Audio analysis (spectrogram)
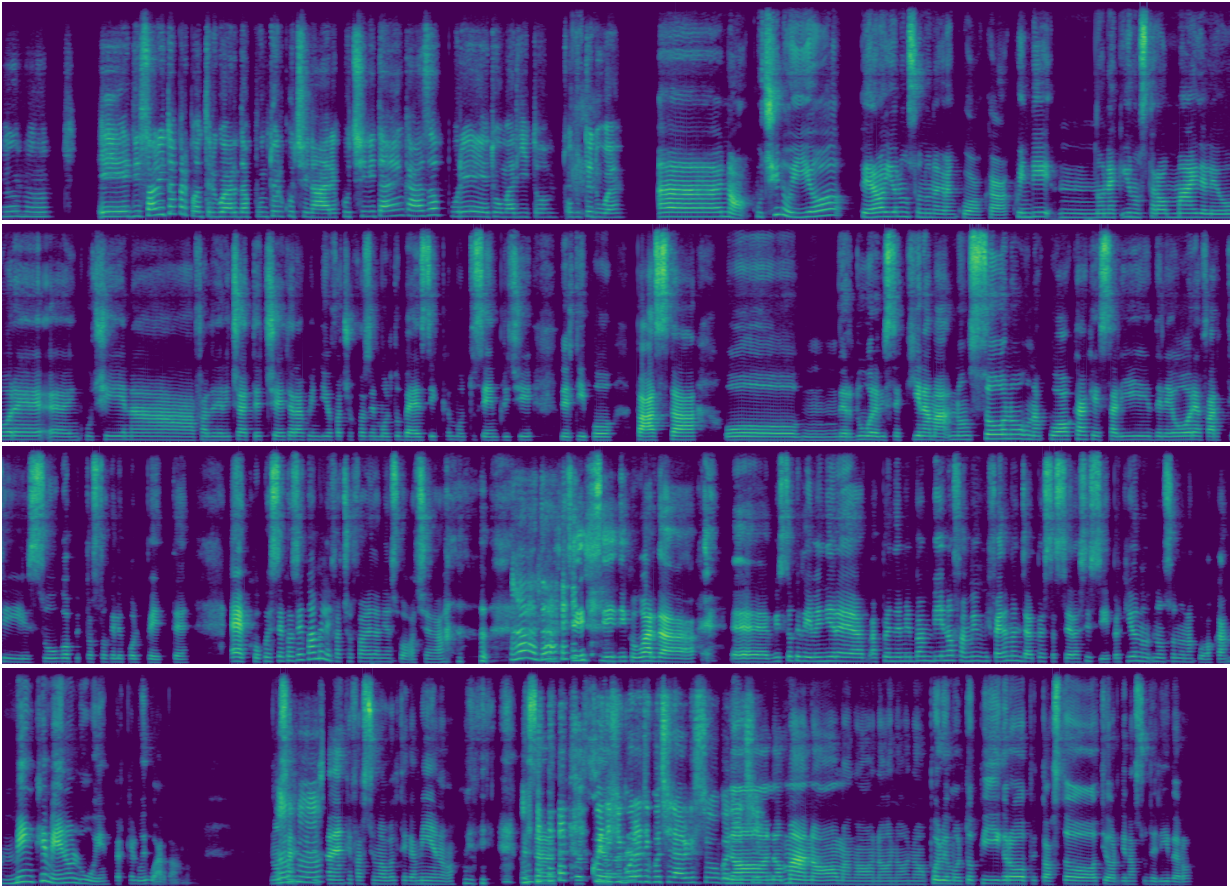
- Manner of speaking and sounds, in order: other background noise; in English: "basic"; tapping; chuckle; laughing while speaking: "dai!"; chuckle; laughing while speaking: "quidi"; "quindi" said as "quidi"; giggle
- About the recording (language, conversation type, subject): Italian, podcast, Come vi organizzate per dividere le faccende domestiche in una convivenza?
